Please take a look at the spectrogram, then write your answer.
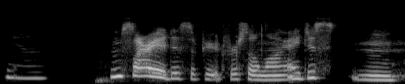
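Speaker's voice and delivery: small, subdued voice trailing off; soft hesitant apology. Acted. Acting Tally's hesitant apology.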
